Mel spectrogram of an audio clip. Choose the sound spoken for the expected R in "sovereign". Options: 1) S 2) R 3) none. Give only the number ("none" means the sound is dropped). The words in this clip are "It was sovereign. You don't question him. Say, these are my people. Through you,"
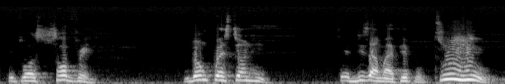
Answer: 2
